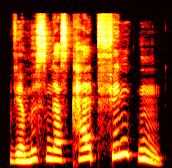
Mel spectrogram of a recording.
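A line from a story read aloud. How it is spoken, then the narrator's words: Called out. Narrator (German): rief Juma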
